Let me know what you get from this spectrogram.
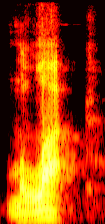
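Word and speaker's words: מלח: grains and baked goods, under salt, and it's pronounced malak.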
